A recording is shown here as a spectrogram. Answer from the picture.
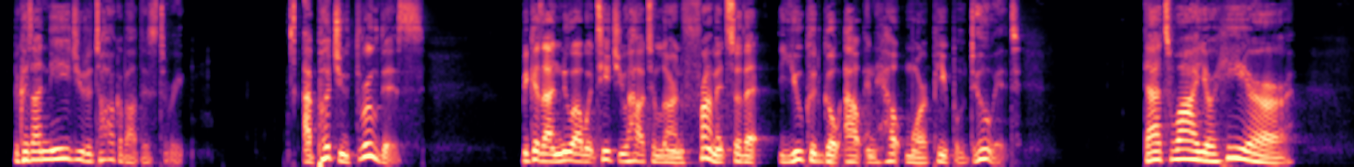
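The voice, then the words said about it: Emotional, tearful voice. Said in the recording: “I'm getting emotional.”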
